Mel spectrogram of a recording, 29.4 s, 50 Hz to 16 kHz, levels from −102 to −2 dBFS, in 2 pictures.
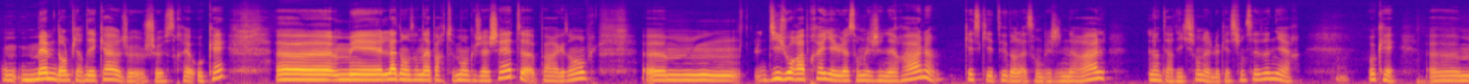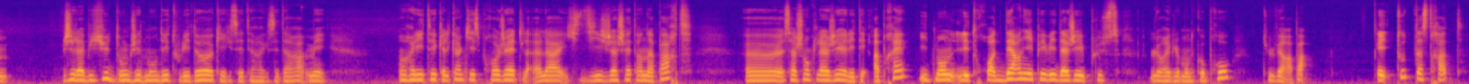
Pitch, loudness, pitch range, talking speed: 180 Hz, -25 LUFS, 160-195 Hz, 190 wpm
